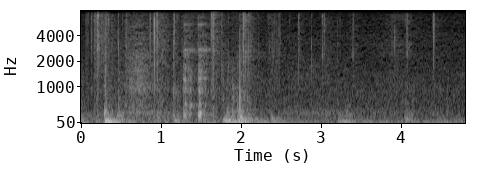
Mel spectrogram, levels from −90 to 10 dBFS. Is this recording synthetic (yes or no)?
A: no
